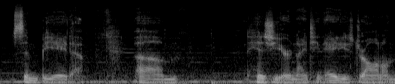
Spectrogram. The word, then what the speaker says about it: Siembieda: You get this art here as well from Kevin Siembieda. I mispronounced that, Simbieda.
